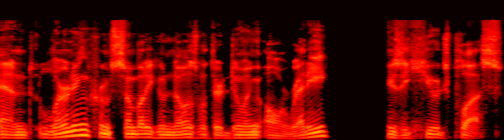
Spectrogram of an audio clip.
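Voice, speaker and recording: Speaking with vocal fry and lively intonation, a man with a very deep, low pitch has a bright, sharp tone, recorded dry and close with no echo against a quiet background. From Western New York. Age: 60s. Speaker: ecommerce educator and entrepreneur. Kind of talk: podcast interview.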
